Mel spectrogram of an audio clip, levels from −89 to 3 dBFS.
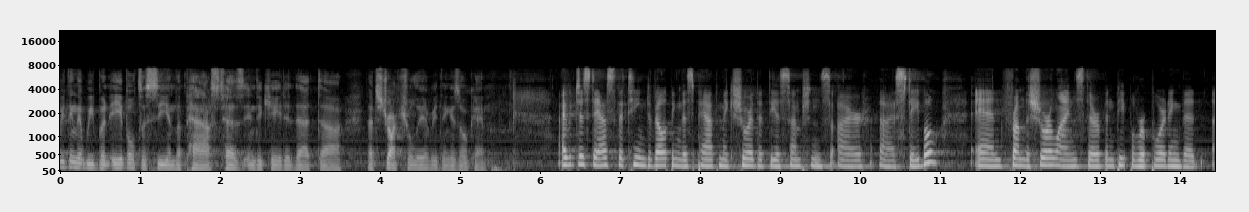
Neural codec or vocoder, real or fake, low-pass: none; real; 7.2 kHz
